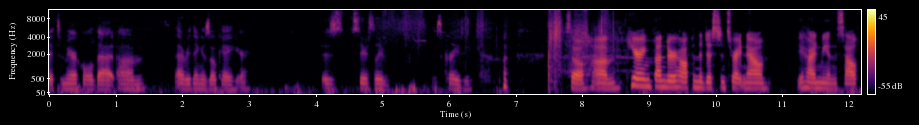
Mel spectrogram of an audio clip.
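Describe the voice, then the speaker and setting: A woman's voice: on the low side, fairly even intonation, a little slow, gravelly, long pauses, fairly bright tone, slight background noise. A woman chatting casually to her camera at home, rambling with fillers and repeating herself as she talks. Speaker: vlogger.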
